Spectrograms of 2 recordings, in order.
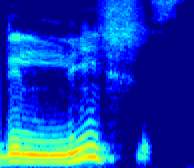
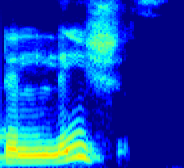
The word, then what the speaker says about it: delicious: delicious okay um and the stress is on the second syllable delicious okay l i l i lee we stress that delicious okay and that is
